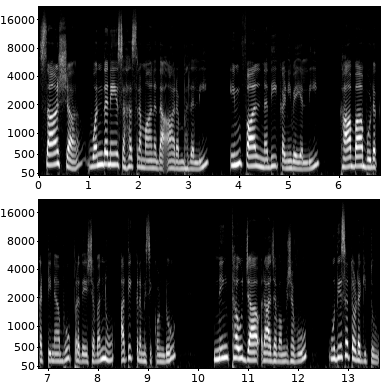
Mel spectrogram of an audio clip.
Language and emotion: Kannada, neutral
